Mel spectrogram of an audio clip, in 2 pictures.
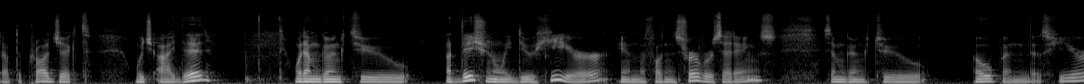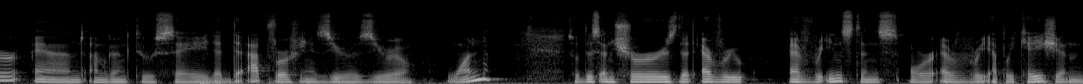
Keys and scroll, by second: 13.9-16.2 typing.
